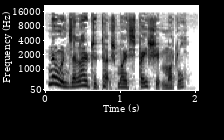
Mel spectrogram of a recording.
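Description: A narrator voicing a small, caring child giant, speaking in a quiet, kindly way. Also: mid-range voice, very animated, fast, slightly rough, voice pushed up. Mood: proud, reassuring.

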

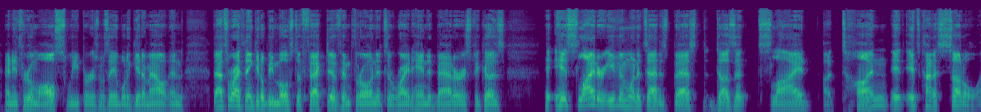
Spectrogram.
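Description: Bright-voiced man analyzing sports, dry sound. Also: medium pitch, no room sound. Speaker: sports show co-host. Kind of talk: conversational baseball analysis.

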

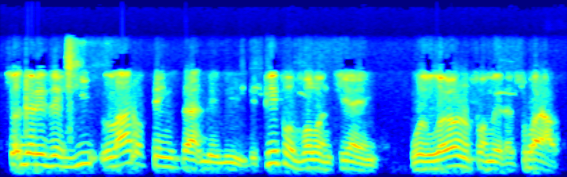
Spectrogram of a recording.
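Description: A man's voice: mid-range voice, animated, moderate pace, lo-fi sound, a little hiss or hum. A man from Sudan who coordinates refugee support services speaks earnestly in a podcast interview, often restarting and repeating words.

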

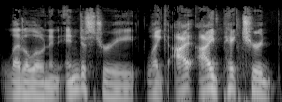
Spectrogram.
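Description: A man's voice: on the low side, animated, moderate pace, fairly bright tone, no echo. A man co-hosting a podcast in casual chat, rambling and self-interrupting, laughing easily and sounding a little congested. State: slightly congested after nose surgery. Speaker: podcast co-host.

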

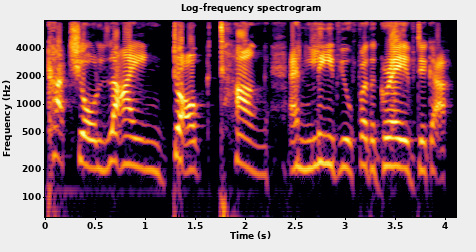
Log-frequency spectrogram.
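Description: A woman's voice: lowish voice, unhurried, lightly acted. Pompous nobleman, read by a female narrator, flowery and taunting, historical audiobook. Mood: baiting. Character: haughty, baiting, flattering nobleman. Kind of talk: dramatized historical fiction reading.

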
